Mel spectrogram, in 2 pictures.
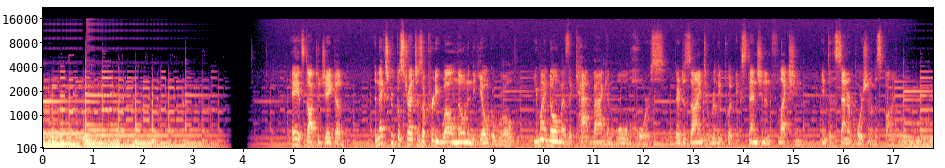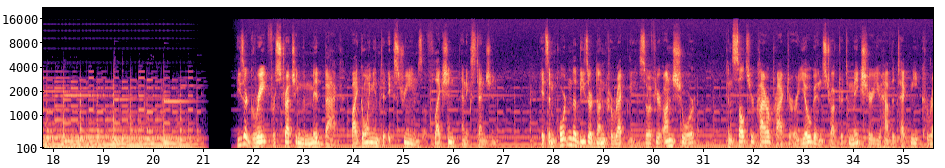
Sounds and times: Music: 0:00.0 - 0:35.6
Speech: 0:05.0 - 0:17.2, 0:21.7 - 0:26.9, 0:27.8 - 0:30.9, 0:31.5 - 0:35.6.

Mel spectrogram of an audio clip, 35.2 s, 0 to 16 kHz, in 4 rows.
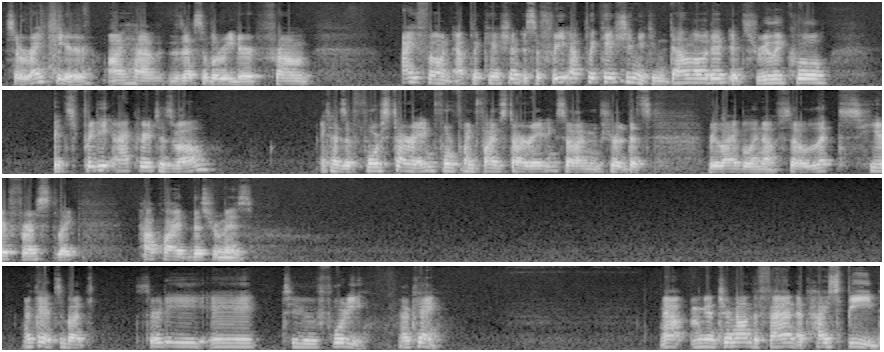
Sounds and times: Speech: 0:00.0 - 0:03.2, 0:04.0 - 0:08.3, 0:09.3 - 0:11.0, 0:12.0 - 0:18.4, 0:19.0 - 0:20.2, 0:26.6 - 0:30.9, 0:33.0 - 0:35.1.

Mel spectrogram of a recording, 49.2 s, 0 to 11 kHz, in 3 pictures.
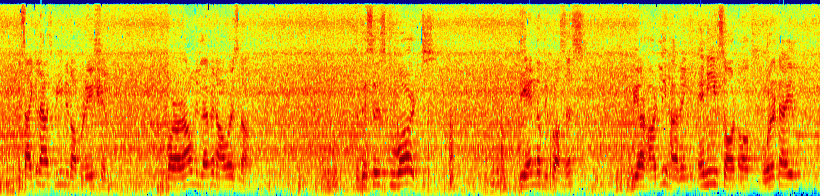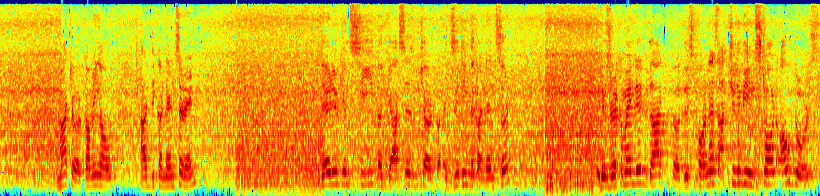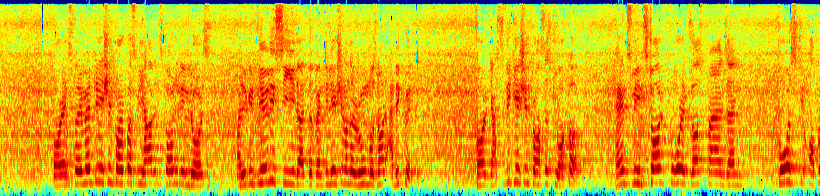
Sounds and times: Speech: 0:00.4 - 0:02.2, 0:03.4 - 0:05.1, 0:07.1 - 0:08.8, 0:10.4 - 0:11.8, 0:12.6 - 0:16.1, 0:17.5 - 0:20.4, 0:22.8 - 0:26.7, 0:28.3 - 0:32.9, 0:33.8 - 0:41.2, 0:42.3 - 0:47.7, 0:48.4 - 0:49.2.

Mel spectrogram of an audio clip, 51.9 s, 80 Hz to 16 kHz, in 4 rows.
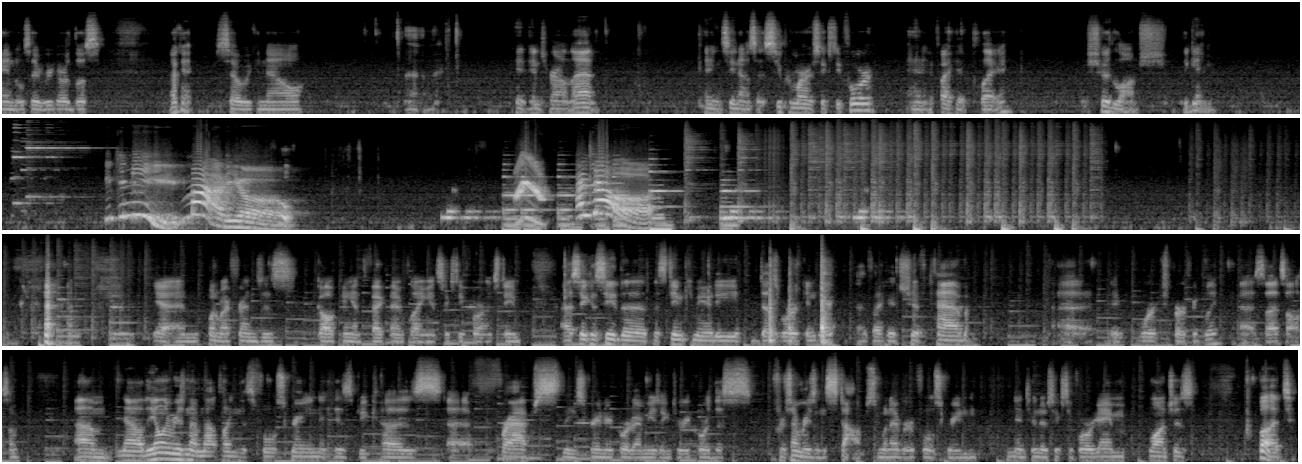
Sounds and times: Drum machine: 0:18.0 - 0:24.0, 0:24.9 - 0:28.0, 0:33.0 - 0:37.0, 0:49.8 - 0:50.6.

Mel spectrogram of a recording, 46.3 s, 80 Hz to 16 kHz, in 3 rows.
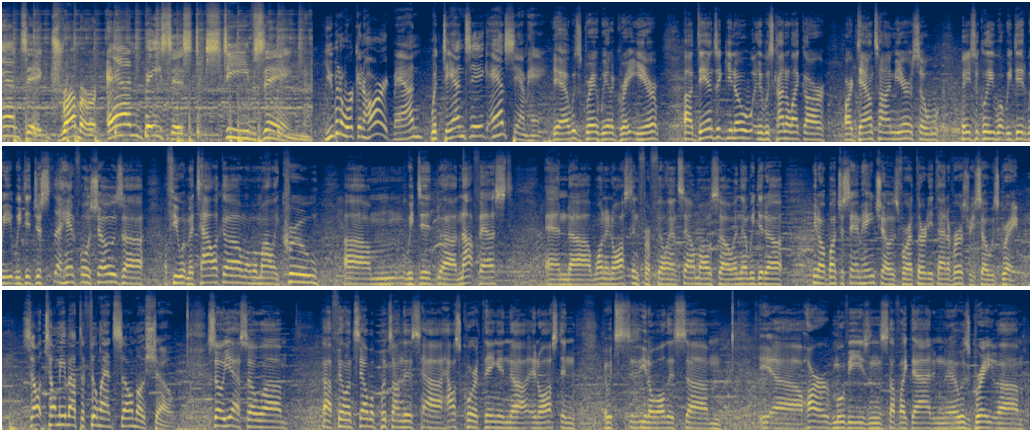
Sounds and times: Speech: 0:00.0 - 0:23.0.

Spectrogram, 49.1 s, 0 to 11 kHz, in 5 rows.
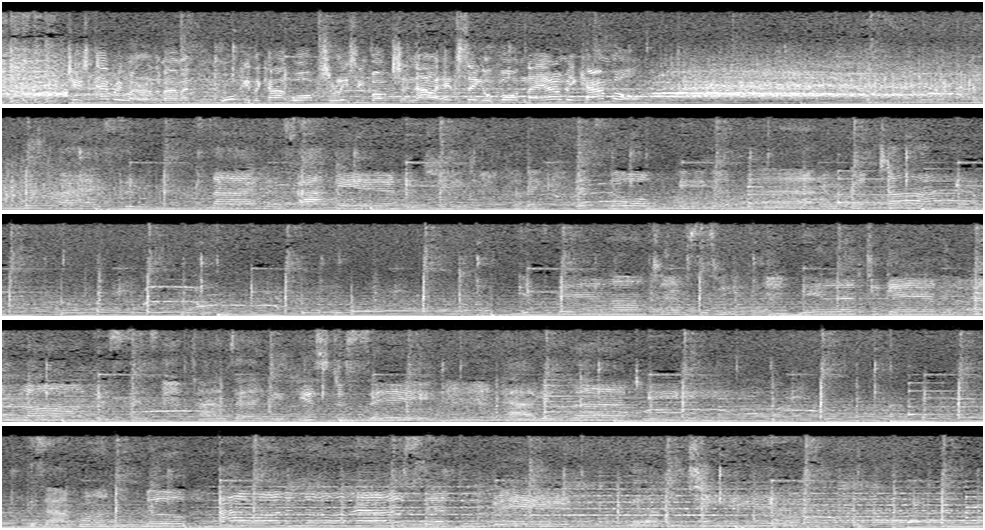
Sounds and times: Music: 0:00.0 - 0:49.0
Singing: 0:07.2 - 0:19.9, 0:24.8 - 0:37.7, 0:39.5 - 0:49.0.

